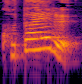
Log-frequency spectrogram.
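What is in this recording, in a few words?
"kotaeru", Japanese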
